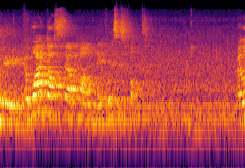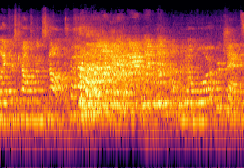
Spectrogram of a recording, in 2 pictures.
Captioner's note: laughter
